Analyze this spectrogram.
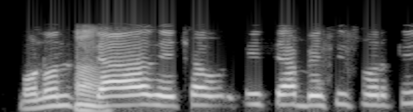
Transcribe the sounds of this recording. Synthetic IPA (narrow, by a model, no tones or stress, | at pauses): m̤əɽ̃uːnt̪jaet͡ɕʰaʋəɾt̪iːt̪jabesisʋəɾt̪iː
